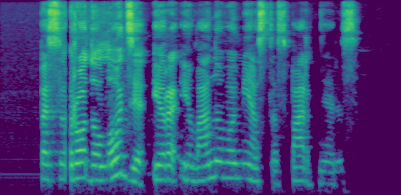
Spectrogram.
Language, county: Lithuanian, Kaunas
